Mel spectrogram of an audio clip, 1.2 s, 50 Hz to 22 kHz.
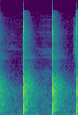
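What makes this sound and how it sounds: Three sharp taps move along a willow B3 Custom Shape 23 cricket bat toward the toe, each a short, bright ping near 860 Hz that fades quickly. The ping is duller and petering out where the spine runs through the toe.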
